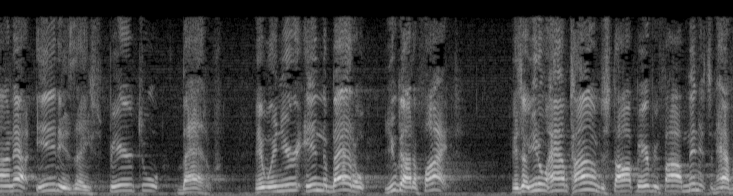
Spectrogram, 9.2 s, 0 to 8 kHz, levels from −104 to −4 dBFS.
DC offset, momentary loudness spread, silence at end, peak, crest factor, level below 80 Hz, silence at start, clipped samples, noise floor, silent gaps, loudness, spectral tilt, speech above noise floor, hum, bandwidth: under 0.1%; 11 LU; 0 s; -16 dBFS; 16 dB; -68 dBFS; 0 s; under 0.1%; -63 dBFS; none; -33 LUFS; -4 dB/octave; 31 dB; none; 7.6 kHz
